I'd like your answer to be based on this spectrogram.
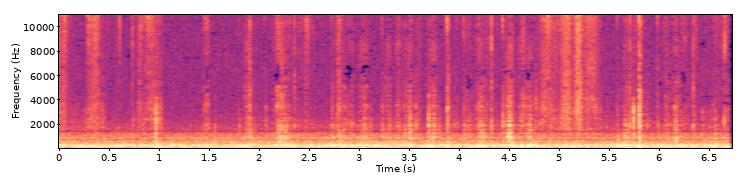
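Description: A black ballpoint pen writes in steady strokes on a thin white paper sheet resting on a wooden desk, held in place by the fingertips of one hand. Quiet, continuous scratching is heard, with faint bright streaks from the pen tip over a steady low background hum.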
